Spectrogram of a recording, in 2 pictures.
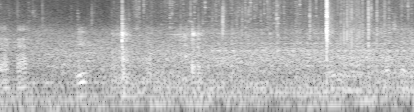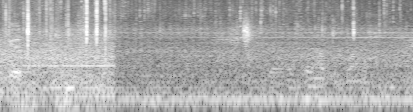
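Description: Lump charcoal fire crackling, with sharp scattered pops and snaps over a steady hiss. About five seconds in the sound changes suddenly to a quieter low hum with only occasional ticks.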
